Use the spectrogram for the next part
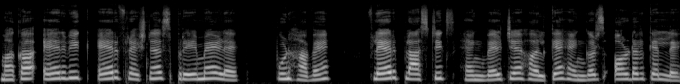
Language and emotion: Goan Konkani, neutral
